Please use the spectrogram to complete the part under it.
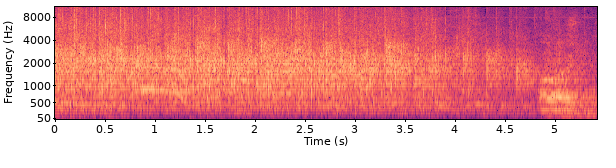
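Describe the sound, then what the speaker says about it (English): A school awards night crowd gives soloists a full round of applause, a thick continuous wash of clapping with scattered voices, easing slightly before a voice cuts in at the end. "Mrs. S would like to give you a round of applause for sounding awesome and for putting yourself out there."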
